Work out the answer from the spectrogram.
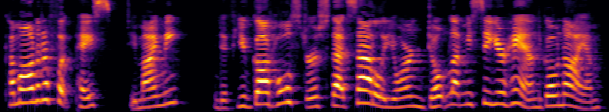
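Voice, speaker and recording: A gruff male guard of an old mail coach , acted out by a woman reader. He is loud, wary and threatening, with a rough storybook delivery that barks orders. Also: sits high, brisk, lightly acted. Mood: wary threat. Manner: loud, commanding, suspicious. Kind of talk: audiobook character voice.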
